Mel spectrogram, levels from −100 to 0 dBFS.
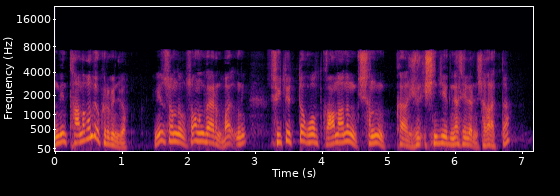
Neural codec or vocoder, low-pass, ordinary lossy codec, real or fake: none; 7.2 kHz; AAC, 32 kbps; real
